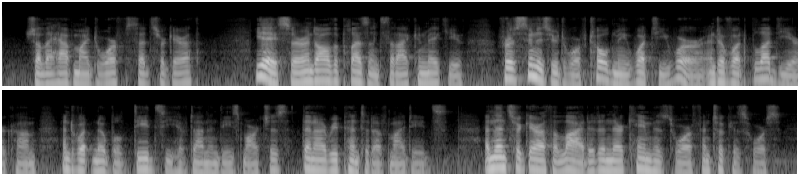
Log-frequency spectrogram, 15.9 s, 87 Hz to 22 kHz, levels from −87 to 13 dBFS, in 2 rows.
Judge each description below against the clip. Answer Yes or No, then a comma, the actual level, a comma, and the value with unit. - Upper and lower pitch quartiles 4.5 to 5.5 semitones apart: No, average, 3.3 semitones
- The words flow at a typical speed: No, fast, 255 wpm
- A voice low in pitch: Yes, low, 105 Hz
